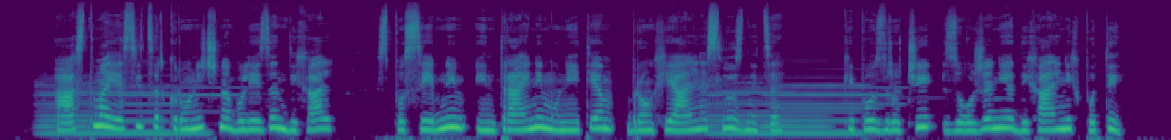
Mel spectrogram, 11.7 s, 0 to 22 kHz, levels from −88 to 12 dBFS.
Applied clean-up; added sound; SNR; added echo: classical method Wiener filter.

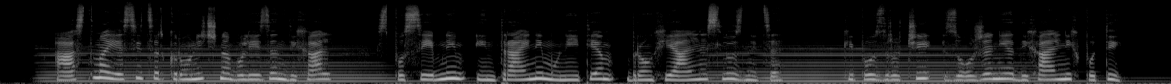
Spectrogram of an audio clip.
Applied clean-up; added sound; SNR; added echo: none; Bowed string instrument; 15 dB; none.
